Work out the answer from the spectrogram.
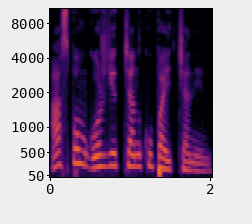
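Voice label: Komi, female; аспом гожйӧдчан-купайтчанін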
